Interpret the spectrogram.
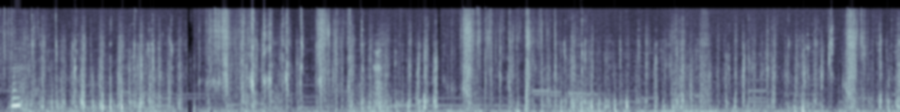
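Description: Biting into and chewing a salt bread roll filled with pistachio cream: a crunch through the crisp crust right at the start, then continuous moist chewing with sharper crunches every few seconds.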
